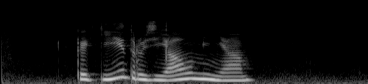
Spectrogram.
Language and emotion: Russian, neutral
